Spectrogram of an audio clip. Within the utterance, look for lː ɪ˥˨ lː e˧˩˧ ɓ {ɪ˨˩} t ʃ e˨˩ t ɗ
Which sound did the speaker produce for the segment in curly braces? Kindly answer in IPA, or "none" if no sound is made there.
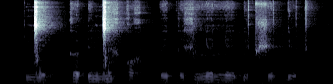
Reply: ɪ˨˩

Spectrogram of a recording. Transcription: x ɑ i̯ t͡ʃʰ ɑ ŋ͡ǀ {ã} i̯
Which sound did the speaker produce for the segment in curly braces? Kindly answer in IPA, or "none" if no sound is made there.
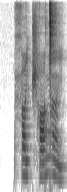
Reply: ã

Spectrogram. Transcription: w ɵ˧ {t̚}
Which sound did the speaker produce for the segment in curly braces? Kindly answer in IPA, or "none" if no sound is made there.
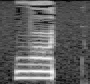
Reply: t̚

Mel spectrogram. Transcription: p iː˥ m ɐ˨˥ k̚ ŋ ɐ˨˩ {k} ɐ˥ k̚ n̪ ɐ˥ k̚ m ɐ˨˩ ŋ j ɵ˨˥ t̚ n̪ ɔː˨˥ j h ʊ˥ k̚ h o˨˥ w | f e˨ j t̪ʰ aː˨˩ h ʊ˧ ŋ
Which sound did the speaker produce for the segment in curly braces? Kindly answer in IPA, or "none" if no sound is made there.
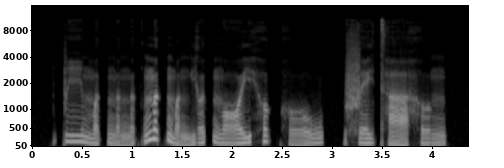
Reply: ŋ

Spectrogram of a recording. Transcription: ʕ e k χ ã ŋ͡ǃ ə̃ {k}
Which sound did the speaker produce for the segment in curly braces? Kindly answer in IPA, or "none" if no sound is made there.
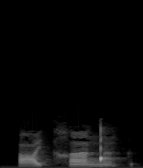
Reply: k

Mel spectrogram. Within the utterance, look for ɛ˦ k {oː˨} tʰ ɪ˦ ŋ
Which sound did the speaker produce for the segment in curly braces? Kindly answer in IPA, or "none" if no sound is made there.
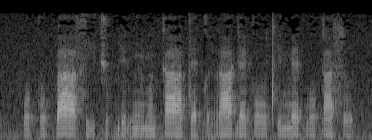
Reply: oː˦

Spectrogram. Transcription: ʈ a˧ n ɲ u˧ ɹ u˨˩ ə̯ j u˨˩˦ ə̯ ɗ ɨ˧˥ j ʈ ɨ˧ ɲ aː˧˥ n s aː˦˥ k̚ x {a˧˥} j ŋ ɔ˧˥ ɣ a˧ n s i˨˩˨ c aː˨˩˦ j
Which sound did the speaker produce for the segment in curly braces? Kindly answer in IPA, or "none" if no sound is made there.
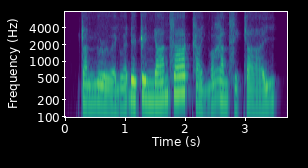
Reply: a˨˩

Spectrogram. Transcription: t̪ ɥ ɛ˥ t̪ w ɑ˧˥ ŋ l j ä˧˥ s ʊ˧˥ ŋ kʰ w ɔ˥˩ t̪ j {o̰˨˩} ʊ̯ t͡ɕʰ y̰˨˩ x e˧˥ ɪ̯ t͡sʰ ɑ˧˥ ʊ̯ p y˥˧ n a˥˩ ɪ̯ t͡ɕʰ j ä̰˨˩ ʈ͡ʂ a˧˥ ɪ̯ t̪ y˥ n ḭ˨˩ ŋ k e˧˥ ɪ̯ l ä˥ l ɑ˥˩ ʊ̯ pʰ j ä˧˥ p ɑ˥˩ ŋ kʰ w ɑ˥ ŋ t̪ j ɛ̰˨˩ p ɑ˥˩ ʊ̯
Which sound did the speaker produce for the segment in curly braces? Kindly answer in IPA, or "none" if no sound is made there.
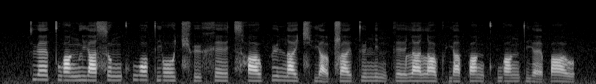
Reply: o˧˥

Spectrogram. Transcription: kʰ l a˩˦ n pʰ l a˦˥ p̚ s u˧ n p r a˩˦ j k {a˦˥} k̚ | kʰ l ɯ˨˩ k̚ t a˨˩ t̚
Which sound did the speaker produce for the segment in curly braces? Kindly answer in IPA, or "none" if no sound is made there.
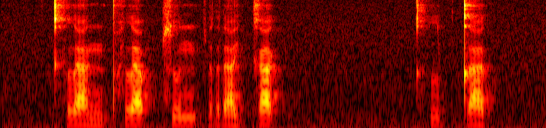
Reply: a˥˩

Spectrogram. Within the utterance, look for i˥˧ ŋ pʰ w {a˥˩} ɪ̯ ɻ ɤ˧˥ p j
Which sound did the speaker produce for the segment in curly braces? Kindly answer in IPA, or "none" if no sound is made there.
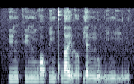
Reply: a˥˩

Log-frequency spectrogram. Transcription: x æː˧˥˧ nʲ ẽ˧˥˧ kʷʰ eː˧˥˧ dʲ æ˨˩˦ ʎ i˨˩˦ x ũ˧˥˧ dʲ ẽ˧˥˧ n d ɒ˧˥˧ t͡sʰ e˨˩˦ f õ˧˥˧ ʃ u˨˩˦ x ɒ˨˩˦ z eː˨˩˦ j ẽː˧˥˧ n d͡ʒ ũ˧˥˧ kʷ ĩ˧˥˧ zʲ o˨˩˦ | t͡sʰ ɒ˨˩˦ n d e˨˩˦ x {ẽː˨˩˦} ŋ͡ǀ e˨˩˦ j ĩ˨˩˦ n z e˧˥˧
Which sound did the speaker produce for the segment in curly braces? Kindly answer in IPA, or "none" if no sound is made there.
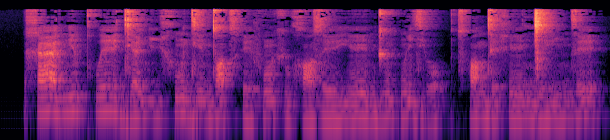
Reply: ẽː˨˩˦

